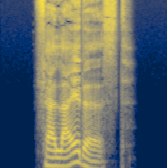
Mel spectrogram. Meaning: inflection of verleiden: 1. second-person singular present 2. second-person singular subjunctive I
- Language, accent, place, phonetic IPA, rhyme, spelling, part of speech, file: German, Germany, Berlin, [fɛɐ̯ˈlaɪ̯dəst], -aɪ̯dəst, verleidest, verb, De-verleidest.ogg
